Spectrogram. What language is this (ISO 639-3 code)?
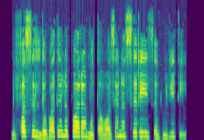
pus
